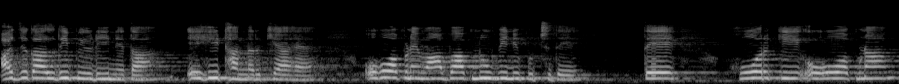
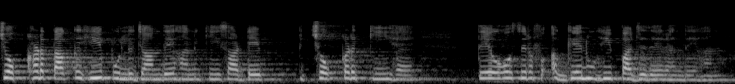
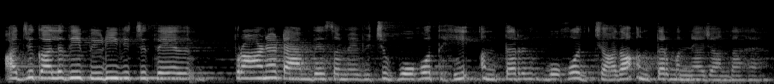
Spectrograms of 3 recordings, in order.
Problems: constant background noise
